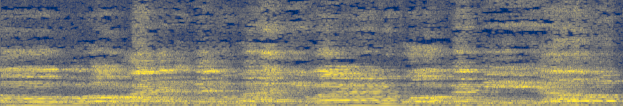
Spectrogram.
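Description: Male voice chanting an Arabic praise poem for the Prophet (madih) through a microphone, in long held notes that bend and ornament slowly.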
